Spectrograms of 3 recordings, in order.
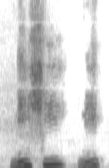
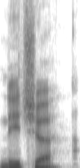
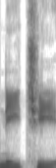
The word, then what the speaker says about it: Nietzsche: I've never really known how to pronounce it. I know it. Nishi, something like that. Nietzsche. I think you can say Nietzsche.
